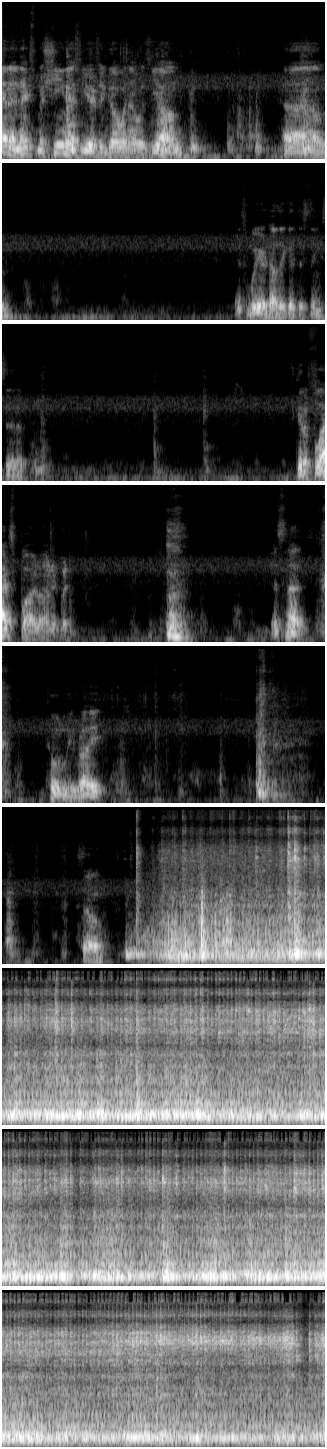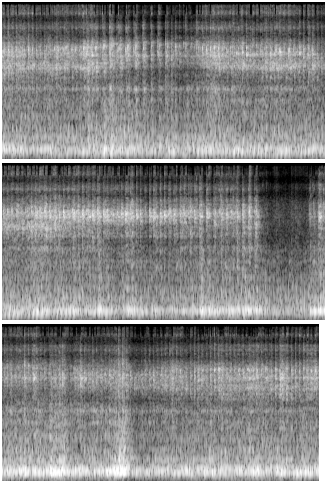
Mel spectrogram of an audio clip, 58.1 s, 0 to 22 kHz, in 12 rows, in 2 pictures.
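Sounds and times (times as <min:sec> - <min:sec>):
lathe motor humming: 0:00.0 - 0:02.6, 0:26.1 - 0:58.0.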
